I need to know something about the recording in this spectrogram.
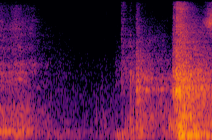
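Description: A door with a sign asking that it be closed quietly is pulled shut: a soft rumbling slide builds, then a single muffled thud lands, leaving a faint hiss afterward. No one speaks.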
